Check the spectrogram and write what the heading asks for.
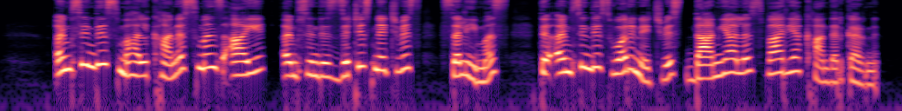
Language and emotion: Kashmiri, neutral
